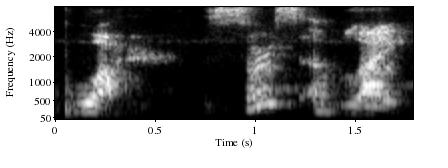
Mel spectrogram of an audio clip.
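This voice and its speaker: A woman with a hoarse voice chatting casually and affectionately as she hosts a livestream as a tarot reader, reading out viewer comments. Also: medium pitch, big pitch swings, a little slow, a little hiss or hum. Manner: effusive, affectionate greetings and endearments. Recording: echoey, roomy live stream.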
